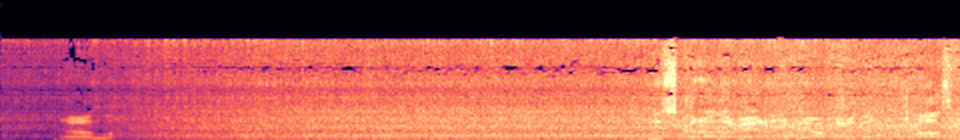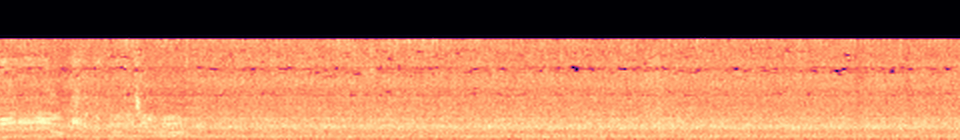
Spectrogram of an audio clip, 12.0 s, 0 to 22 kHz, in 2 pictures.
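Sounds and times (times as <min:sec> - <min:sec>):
electric fan motor whirring: 0:00.0 - 0:12.0.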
